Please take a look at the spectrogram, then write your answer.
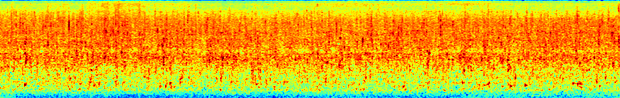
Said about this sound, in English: under construction, special effects. Top of the waterfall.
